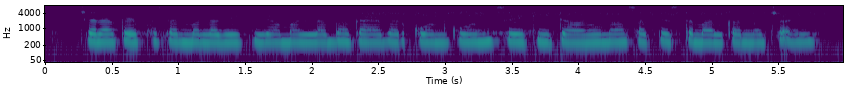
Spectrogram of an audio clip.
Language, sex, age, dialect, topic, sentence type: Chhattisgarhi, female, 18-24, Western/Budati/Khatahi, agriculture, question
